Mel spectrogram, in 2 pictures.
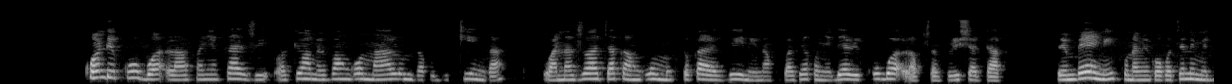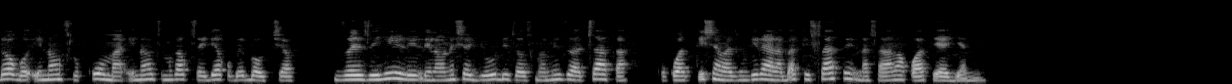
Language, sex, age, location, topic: Swahili, female, 25-35, Dar es Salaam, government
